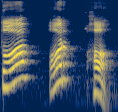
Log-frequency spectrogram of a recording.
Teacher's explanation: जब हम लोग थ का उच्चारण करेंगे तो हो जाएगा त और ह, क्योंकि अंत में यह ह आएगा, ह ध्वनि जो है वह आएगी, इसलिए यह महाप्राण है।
